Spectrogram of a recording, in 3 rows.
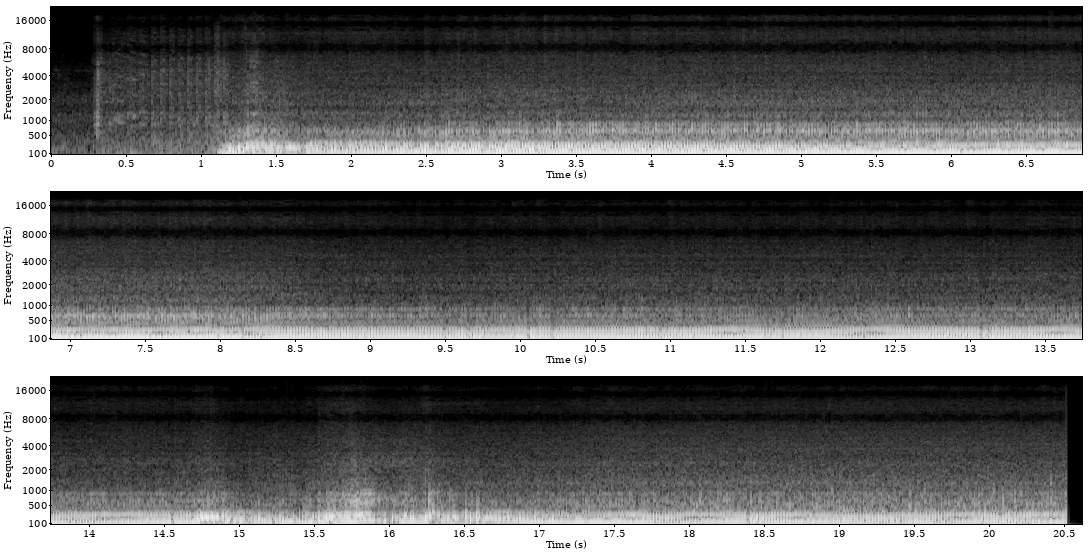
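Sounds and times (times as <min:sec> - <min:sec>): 
Ferrari Portofino engine: 0:00.2 - 0:20.5.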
